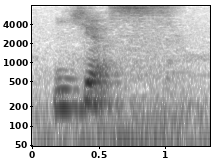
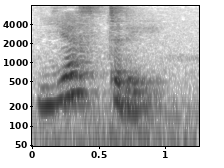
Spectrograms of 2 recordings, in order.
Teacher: It's not the vowel sound It's the consonant semi-vowel sound y.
